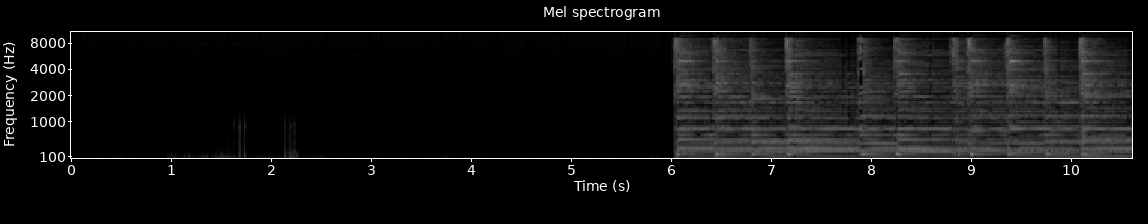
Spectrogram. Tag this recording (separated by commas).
Silence, Music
